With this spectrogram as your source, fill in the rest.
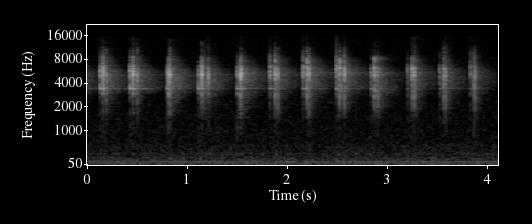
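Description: A small hollow pumpkin ornament covered in glass mosaic tiles is held in one hand and tapped and scratched with long acrylic nails. Twelve bright, high clicks ring at about three per second, each with a brief scraping tail.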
